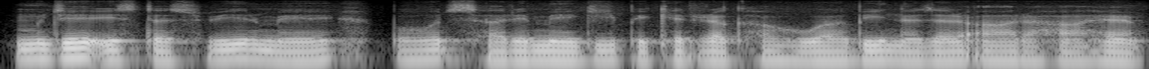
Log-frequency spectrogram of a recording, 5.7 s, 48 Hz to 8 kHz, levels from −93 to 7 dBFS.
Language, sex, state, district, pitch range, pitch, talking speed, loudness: Hindi, male, Arunachal Pradesh, Lower Dibang Valley, 90-95 Hz, 90 Hz, 155 wpm, -17 LUFS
